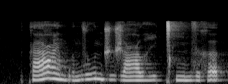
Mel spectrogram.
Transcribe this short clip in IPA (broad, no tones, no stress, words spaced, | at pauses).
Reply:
kaʕɛ̃mbɤ nzund͡ʒyʒə ʕɤɦi ǀʰĩnzəxɐ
